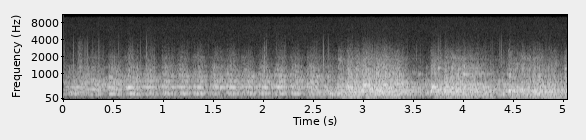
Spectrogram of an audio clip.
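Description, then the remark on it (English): A truck motor turns over and runs with a steady low rumble, then swells louder about halfway through as it revs, with no voices. “Yeah, and start that motor.”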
